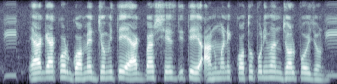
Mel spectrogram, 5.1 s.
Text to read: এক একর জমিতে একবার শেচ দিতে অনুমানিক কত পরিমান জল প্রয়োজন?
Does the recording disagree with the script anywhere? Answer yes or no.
yes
